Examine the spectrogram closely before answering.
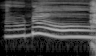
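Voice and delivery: very high, loud mock wail; hammed-up little-kid crying voice; whiny little kid. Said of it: "I was like a little kid".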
